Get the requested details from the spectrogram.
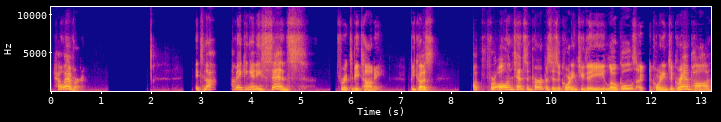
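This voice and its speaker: A man's voice: on the high side, sing-song, a little slow, long pauses, breathy edge. A man co-hosting a horror film podcast, chatting casually in a rambling, jokey and profane way. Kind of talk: casual chat.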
